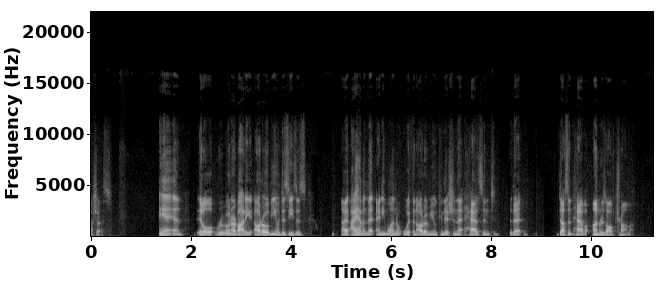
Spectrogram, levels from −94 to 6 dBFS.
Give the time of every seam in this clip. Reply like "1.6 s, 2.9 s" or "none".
none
